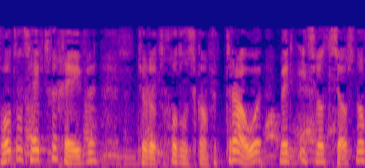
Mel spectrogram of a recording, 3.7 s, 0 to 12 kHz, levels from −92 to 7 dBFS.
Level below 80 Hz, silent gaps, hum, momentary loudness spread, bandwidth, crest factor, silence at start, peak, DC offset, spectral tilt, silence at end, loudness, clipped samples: -60 dBFS; none; none; 10 LU; 6.8 kHz; 18 dB; 0 s; -8 dBFS; under 0.1%; -5.5 dB/octave; 0 s; -25 LUFS; under 0.1%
